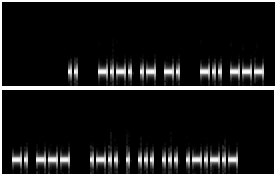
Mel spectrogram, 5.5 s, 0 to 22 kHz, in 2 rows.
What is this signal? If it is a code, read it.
Morse code, heard as a keyed tone, about 40 wpm, 700 Hz. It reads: I CAN DO NO LESS.
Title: Sentences from Top 1000 Words - Review Part 2 - 40wpm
